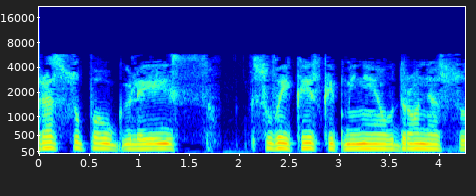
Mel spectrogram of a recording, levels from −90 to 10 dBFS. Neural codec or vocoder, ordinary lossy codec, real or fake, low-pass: none; MP3, 24 kbps; real; 7.2 kHz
